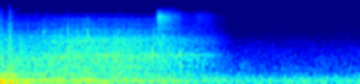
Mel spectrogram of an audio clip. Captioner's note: truck motor running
